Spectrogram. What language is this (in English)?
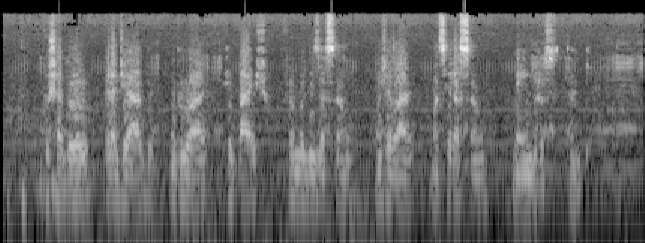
Portuguese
